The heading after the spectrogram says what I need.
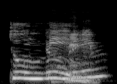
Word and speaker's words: Thummim: How do you pronounce those? Help me out. Tumim. Tumim.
